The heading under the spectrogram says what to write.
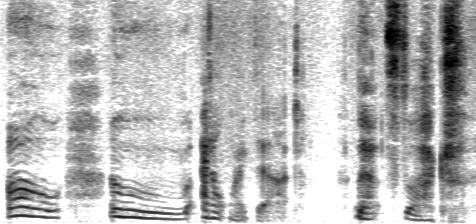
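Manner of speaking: mock teenage distaste; typical teen. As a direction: play a put-off teenager, lightly. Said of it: "as a typical teen".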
